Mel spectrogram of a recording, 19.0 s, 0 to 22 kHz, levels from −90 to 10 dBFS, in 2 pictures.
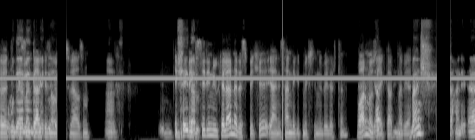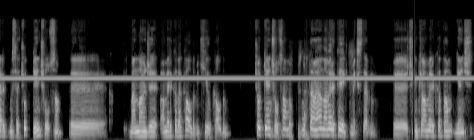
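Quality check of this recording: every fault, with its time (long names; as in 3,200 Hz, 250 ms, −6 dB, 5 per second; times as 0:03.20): whistle 2,200 Hz −25 dBFS
0:01.14–0:01.32: drop-out 182 ms
0:05.65: click −2 dBFS
0:08.73–0:09.01: drop-out 278 ms
0:17.76–0:17.80: drop-out 37 ms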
